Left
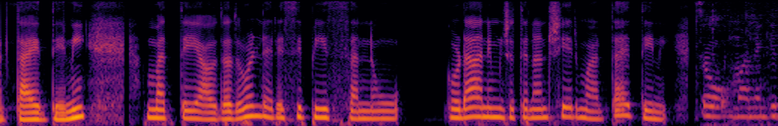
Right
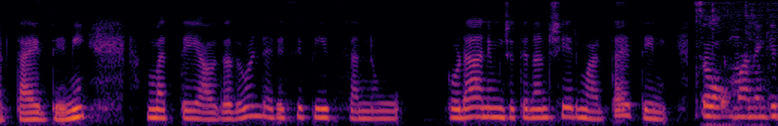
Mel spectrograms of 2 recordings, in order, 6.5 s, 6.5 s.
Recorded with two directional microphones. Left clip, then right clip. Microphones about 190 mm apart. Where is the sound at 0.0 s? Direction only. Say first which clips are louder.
Left 13 dB; 50° left (ahead or behind).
